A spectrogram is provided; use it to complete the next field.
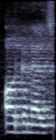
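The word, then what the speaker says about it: organelle: यस, इट इज ऑर्गेनेल level. The word is ऑर्गेनेल, ये ज़रा clear कीजिएगा, ये ऑर्गेनेली नहीं है, कोई और इसकी प्रोनाउंसिएशन नहीं है, जस्ट क्या है ऑर्गेनेल।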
